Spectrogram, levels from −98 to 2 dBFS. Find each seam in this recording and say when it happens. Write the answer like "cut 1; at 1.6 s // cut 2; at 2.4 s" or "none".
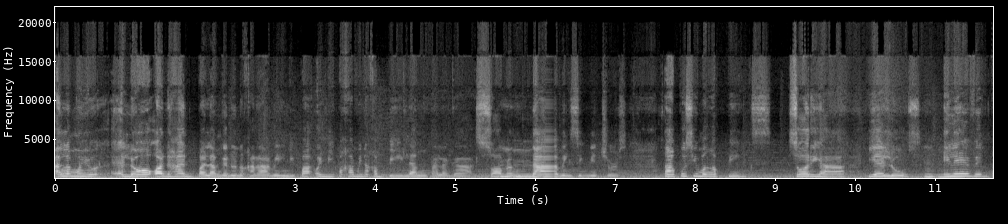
none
